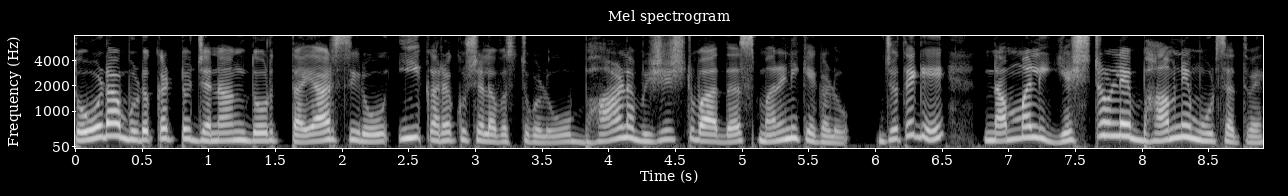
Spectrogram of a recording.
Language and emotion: Kannada, happy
